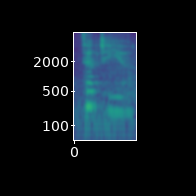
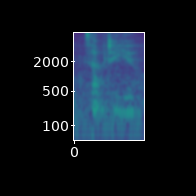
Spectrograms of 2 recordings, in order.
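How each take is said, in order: First: Said in the usual way. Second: Soft whisper to the listener. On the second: Real, not acted. Preacher urging listeners, soft whisper. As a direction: breathe it to them.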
